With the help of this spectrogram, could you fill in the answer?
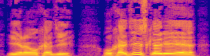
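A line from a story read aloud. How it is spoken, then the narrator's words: Desperate shout. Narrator (Russian): отчаянно закричал Ракелов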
